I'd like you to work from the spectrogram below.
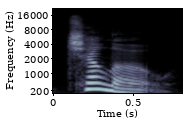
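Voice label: "cello", English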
